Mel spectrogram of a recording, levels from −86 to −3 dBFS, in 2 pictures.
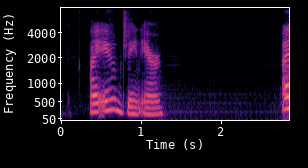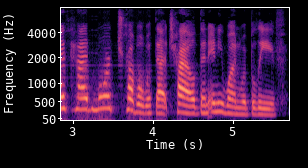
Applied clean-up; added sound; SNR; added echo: neural separator model SepFormer DNS4.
